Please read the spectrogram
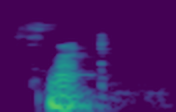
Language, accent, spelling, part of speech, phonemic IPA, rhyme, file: English, Southern England, snack, noun / verb, /snæk/, -æk, LL-Q1860 (eng)-snack.wav
- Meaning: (noun) 1. A light meal 2. An item of food eaten between meals 3. A very sexy and attractive person; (verb) 1. To eat a light meal 2. To eat between meals; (noun) A share; a part or portion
